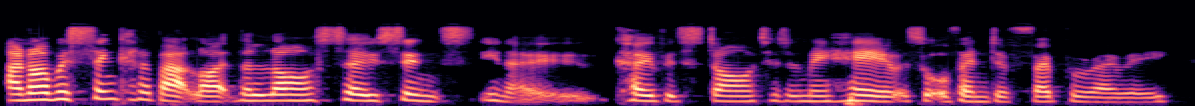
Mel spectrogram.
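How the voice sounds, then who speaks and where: A woman's voice: medium pitch, normal speed. Chatty British woman in her fifties. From Great Britain. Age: 50s. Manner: chatty, animated storytelling. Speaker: spiritual worker, guest. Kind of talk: casual conversational interview.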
